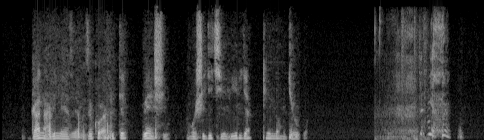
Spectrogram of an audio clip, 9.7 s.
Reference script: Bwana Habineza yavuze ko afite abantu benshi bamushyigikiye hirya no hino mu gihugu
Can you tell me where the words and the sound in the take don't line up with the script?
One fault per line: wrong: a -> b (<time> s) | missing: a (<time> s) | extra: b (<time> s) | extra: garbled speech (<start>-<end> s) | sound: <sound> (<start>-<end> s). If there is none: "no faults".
missing: abantu (2.4 s)
missing: no (5.0 s)
sound: throat clearing (7.5-9.0 s)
